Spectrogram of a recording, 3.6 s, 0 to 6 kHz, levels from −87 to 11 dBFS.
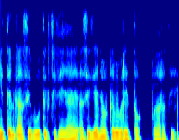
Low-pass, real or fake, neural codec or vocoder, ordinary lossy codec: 5.4 kHz; real; none; none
